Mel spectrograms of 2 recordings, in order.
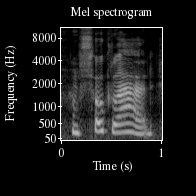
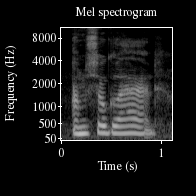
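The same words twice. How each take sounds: First: Glad words through a laugh; real happy laugh on the words; laughing with relief. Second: Said in the usual way. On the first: Real, not acted.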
